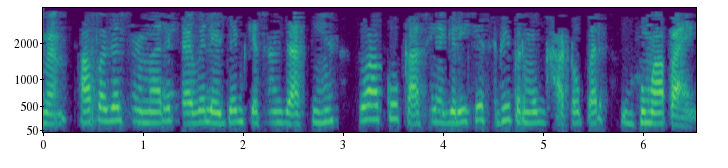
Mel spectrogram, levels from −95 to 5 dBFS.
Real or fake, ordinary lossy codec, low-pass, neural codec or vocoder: real; MP3, 16 kbps; 3.6 kHz; none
